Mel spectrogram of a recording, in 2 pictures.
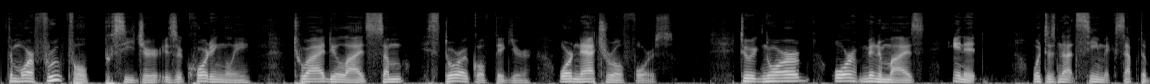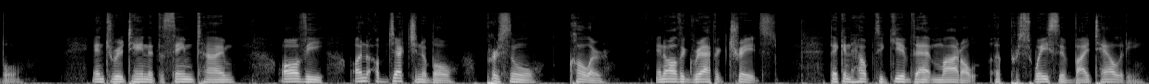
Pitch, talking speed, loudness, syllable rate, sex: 115 Hz, 135 wpm, -20 LUFS, 5.4 syllables/s, male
